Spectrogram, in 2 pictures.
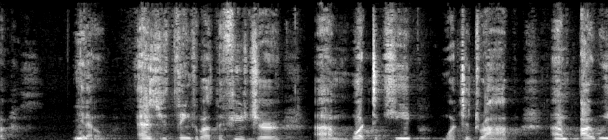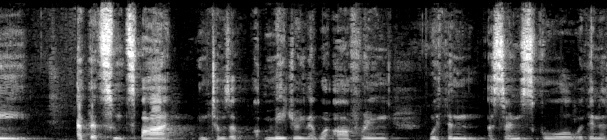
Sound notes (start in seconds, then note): none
